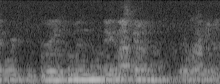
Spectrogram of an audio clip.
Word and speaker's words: Burakumin: Burakumin natives? Burakumin natives.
